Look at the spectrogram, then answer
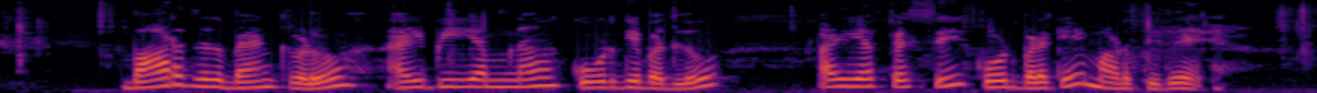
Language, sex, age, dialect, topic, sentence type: Kannada, female, 56-60, Mysore Kannada, banking, statement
